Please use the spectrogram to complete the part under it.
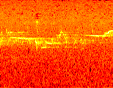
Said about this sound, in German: Vogelzwitscher. Das gefällt anscheinend dem nordamerikanischen Eichhörnchen. Es wurde gemessen, dass sich dieses kleine Hörnchen da bei diesem Vogelgezwitscher entspannt.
